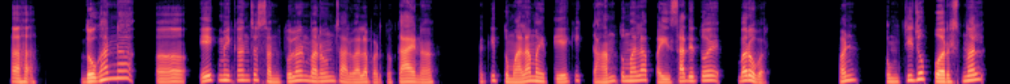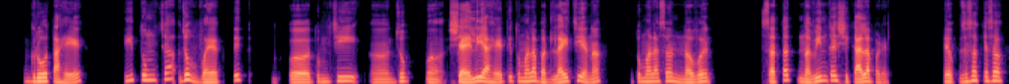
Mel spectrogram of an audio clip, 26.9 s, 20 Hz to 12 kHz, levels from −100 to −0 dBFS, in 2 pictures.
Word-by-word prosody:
हं, 140 -2 +3
हं. 135 +1 -1 0.7
दोघांना 235 - +4 0.4
अ, - - -1 0.6
एकमेकांच 195 +1 0
संतुलन 145 +8 -1
बनवून 160 +1 0
चालवायला 125 -4 -1
पडतो. 115 -1 -10
काय 135 +1 +4
ना? 115 -1 -3 0.8
की 185 - -5
तुम्हाला 125 +3 +2
माहिती 145 -7 -1
आहे, 135 - 0
की 180 +6 -12 0.2
काम 125 +5 -2
तुम्हाला 175 +4 +1
पैसा 120 +5 +1
देतोय 180 +3 0 0.3
बरोबर. 175 -10 +4 1.0
पण 170 +6 +1 0.5
तुमची 135 +7 -1
जो 235 +5 +3 0.2
पर्सनल 145 - +4 0.8
ग्रोथ 150 0 +4
आहे, 120 +2 +1
ती 175 +1 -10
तुमच्या 205 +4 -1
जो 215 +1 +6
वैयक्तिक 125 +11 0 0.7
अ, 115 -1 +5
तुमची 135 +5 -3 0.4
अ, - - -12 0.3
जो 155 -1 -1 0.3
अ, 115 -2 -1 0.2
शैली 135 +3 +6
आहे. 130 -4 +4
ती 160 +4 -6
तुम्हाला 150 +2 +2
बदलायची 130 +9 +2
आहे 145 - +3
ना 130 +5 0 0.5
तुम्हाला 145 +1 +1
असं 150 -4 -1
नव 115 +4 +2 0.9
सतत 165 +9 +2
नवीन 135 +7 +2
काही 190 +1 0
शिकायला 130 -1 +4
पडेल. 115 0 -6 1.0
जसं 150 +7 +2
कसं 170 +1 +3
145 Hz, 120 wpm, -23 LUFS, 125-175 Hz, 1.0 s, जो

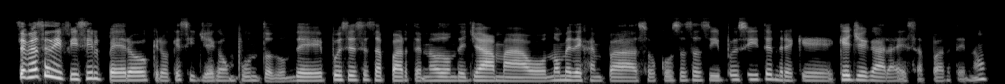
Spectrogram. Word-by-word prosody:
se - - +9
me 330 - +10
hace 390 +2 +7
difícil, 275 -3 +4
pero 195 +1 +3
creo 175 -1 -5
que - - -6
si 200 -2 -9
llega 175 0 -5
a - - -5
un - - -11
punto 180 -5 -7
donde, 175 +5 -2
pues 215 -1 0
es 205 0 0
esa 200 -3 -2
parte, 180 +1 -2
¿no? 180 0 -2
Donde 175 -1 -3
llama 175 -3 +2
o 160 0 -2
no 190 +3 -3
me 195 -1 +1
deja 185 0 -1
en 175 - -12
paz 165 -1 -3
o 170 - -10
cosas 185 - -9
así, 100 - -6
pues 215 - -5
sí, 225 0 -3
tendré 215 -6 -2
que 180 -2 -6
que 215 0 +5
llegar 190 -5 -1
a 165 - -7
esa - - -11
parte, 175 +4 -12
¿no? 240 0 -8
185 Hz, 235 wpm, -21 LUFS, 175-205 Hz, -, me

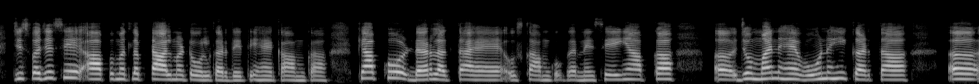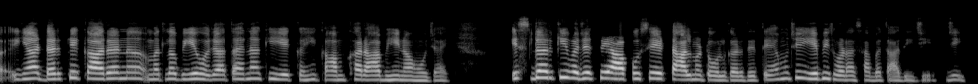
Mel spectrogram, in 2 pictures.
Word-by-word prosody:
जिस 270 +1 -4
वजह 275 +2 +2
से 310 +2 0
आप 245 0 +3
मतलब 250 0 -2
टाल-मटोल 225 -3 +3
कर 195 -1 -1
देते 190 +2 -6
हैं 200 -1 -3
काम 195 -1 -4
का। 195 0 -6 0.3
क्या 285 -1 +5
आपको 285 0 +2
डर 215 +1 +2
लगता 220 -1 0
है 205 -1 -1
उस 195 -1 -9
काम 205 -1 -3
को - - -11
करने 200 0 -6
से 225 +3 -4
या 235 0 0
आपका 250 +2 +2 0.4
अ, 225 -2 +2
जो 260 +5 0
मन 265 +3 +3
है 250 -1 +2
वो 220 +2 -2
नहीं 275 0 -1
करता? 220 -1 +2 0.5
अ, 245 -1 +4
या 260 +4 +3
डर 245 0 +2
के 305 -1 +1
कारण 270 0 +4 0.2
मतलब 240 +1 -3
ये 250 +2 +2
हो 245 -3 +1
जाता 225 +2 -1
है 250 - -1
ना 270 0 -1
कि 260 0 -7
यह 230 -2 0
कहीं 215 +2 -8
काम 210 0 -3
ख़राब 210 -2 0
ही 210 +1 -2
ना 200 - -3
हो 180 - -4
जाए। 185 0 -12 0.6
इस 280 - -2
डर 310 -1 +6
की 325 -1 +4
वजह 280 -2 +3
से 290 +3 -1
आप 250 +1 +3
उसे 265 0 +1
टाल-मटोल 220 -5 0
कर 190 -1 -4
देते 195 +2 -8
हैं? 230 - -7
मुझे 270 +4 -5
ये 255 -2 +2
भी 270 0 -2
थोड़ा-सा 205 -3 -6
बता 190 0 -8
दीजिए। 190 +1 -15
जी। 205 -2 -12
230 Hz, 210 wpm, -22 LUFS, 205-260 Hz, 0.6 s, डर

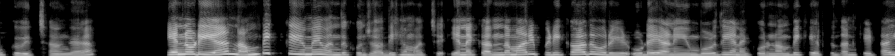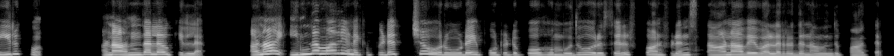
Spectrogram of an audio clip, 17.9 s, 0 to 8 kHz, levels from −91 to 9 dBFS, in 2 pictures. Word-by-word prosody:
ஊக்குவிச்சாங்க. 190 -6 -7 1.0
என்னுடைய 305 -2 +8 0.3
நம்பிக்கையுமே 320 - +2
வந்து 250 +1 -2
கொஞ்சம் 210 -4 -6
அதிகமாச்சு. 225 -1 -7 0.2
எனக்கு 250 -1 0
அந்த 250 +3 -1
மாரி 305 +3 +3
பிடிக்காத 300 +5 0
ஒரு 235 -4 -3
இ - - -3 0.2
உடை 250 +3 +2
அணியும்பொழுது 220 +2 -4
எனக்கு 215 -1 -9
ஒரு 195 - -9
நம்பிக்கை 245 +6 -6
இருக்குதான்னு 225 +1 -10
கேட்டா 225 +7 -4
இருக்கும். 330 -4 -5 0.6
ஆனா, 265 +4 +6
அந்த 270 +3 +1
அளவுக்கு 300 -4 +1
இல்ல. 195 - -2 0.6
ஆனா, 330 +8 +7 0.3
இந்த 320 +8 +3
மாதிரி 425 0 +1
எனக்கு 265 -5 -3
பிடிச்ச 315 +4 -3 0.2
ஒரு 255 -2 -2
உடை 260 +3 +1
போட்டுட்டு 250 -1 -7
போகும்போது 235 -1 -4
ஒரு 230 -2 0
செல்ஃப் 235 +5 -4
கான்ஃபிடன்ஸ் 215 +2 -4
தானாவே 240 +2 +1
வளர்றத 200 0 -2
நான் 190 -2 -6
வந்து 195 +2 -9
பார்த்தே. 195 0 -9
240 Hz, 140 wpm, -23 LUFS, 215-280 Hz, 1.0 s, என்னுடைய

